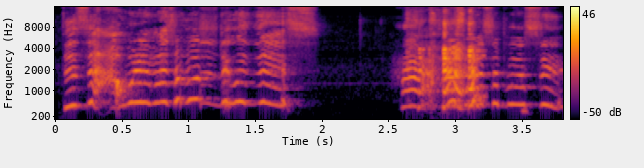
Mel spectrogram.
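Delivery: high, laughing half-shout; laughing protest. Real, not acted. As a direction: laugh through the protest, fast. Overwhelmed by too much alcohol.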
